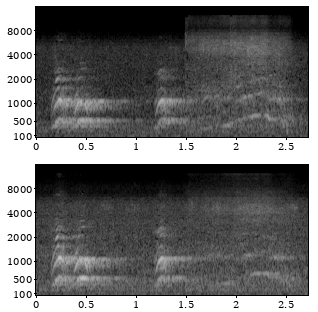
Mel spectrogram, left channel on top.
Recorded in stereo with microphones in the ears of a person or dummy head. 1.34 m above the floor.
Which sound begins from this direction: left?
A zipper, at 1.5 s.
